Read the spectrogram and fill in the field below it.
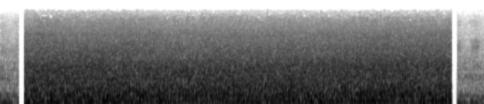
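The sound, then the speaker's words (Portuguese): A steady, hollow rushing hiss like the sea murmur heard when holding a large seashell, picked up from the sand, to the ear, continuous and even for about five seconds, then cutting off abruptly. “Coloque isto no seu ouvido. Consegue escutar?”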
